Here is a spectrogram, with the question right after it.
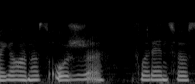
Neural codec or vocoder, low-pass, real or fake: none; 7.2 kHz; real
